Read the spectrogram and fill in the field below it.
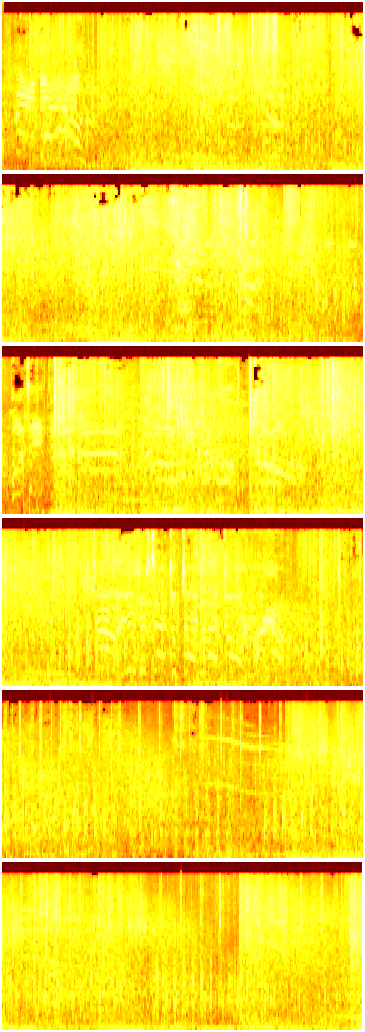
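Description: Gunfire and explosions rumble steadily all around.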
